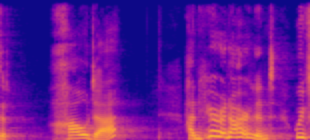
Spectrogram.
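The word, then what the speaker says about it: Gouda: recipe a beautiful Dutch cheese we call it guda the Dutch pronounce it Howa and here in Ireland we've somehow merged it and we call this GAA so it probably hurts any Dutch person's ears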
